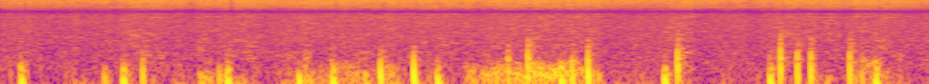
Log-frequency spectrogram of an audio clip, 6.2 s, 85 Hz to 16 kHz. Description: In This Video I recorded my heartbeat over 3 minutes thumping pretty hard.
